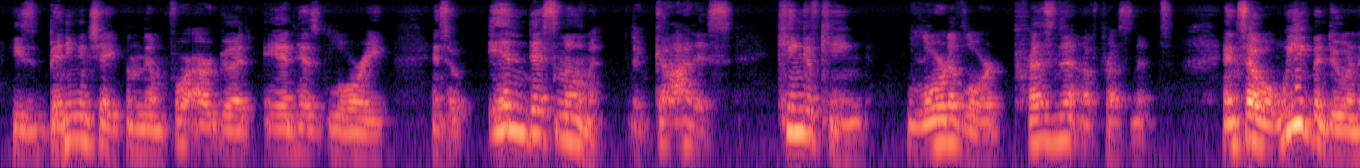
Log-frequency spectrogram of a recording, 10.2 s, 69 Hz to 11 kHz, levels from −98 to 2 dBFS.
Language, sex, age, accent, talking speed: English, male, 30-49, American, 195 wpm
